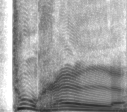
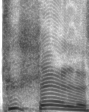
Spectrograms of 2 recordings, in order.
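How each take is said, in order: First: The name is pronounced the German way. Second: The name is read as spelled, French style. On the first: The speaker calls it right. "mais en fait, ça se prononce Tourelle en Allemagne" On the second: The speaker calls it wrong. "quand on lit, on pourrait avoir envie de dire Tuchel"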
